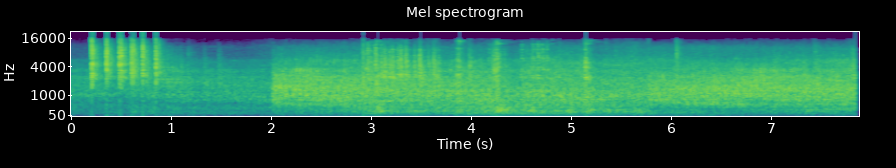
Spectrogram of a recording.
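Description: Train wheels rolling over the rail: a quick run of sharp clicks in the first second, then from about two seconds in a loud, steady rolling noise with scattered clicks.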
